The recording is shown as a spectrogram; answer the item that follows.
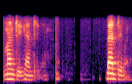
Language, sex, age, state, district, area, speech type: Tamil, female, 30-45, Tamil Nadu, Tirunelveli, rural, conversation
